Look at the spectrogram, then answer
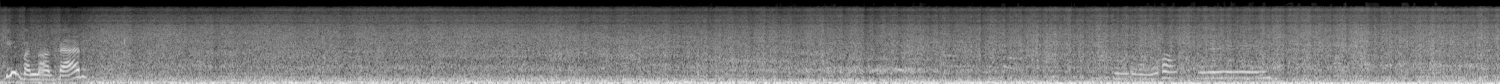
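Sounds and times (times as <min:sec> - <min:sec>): waterfall roaring: 0:00.0 - 0:15.0.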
